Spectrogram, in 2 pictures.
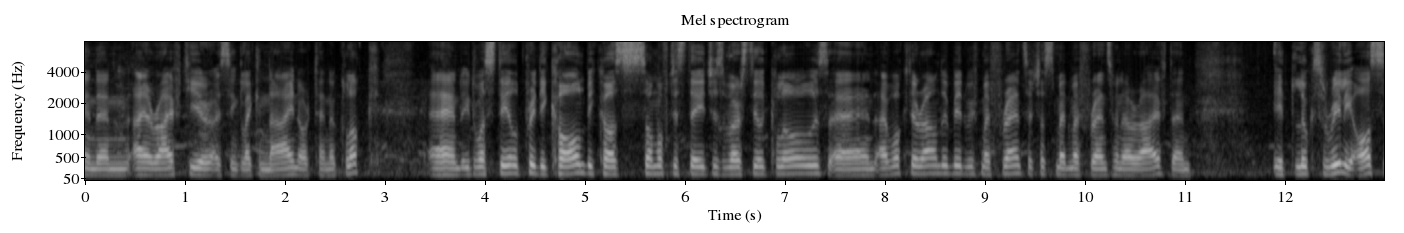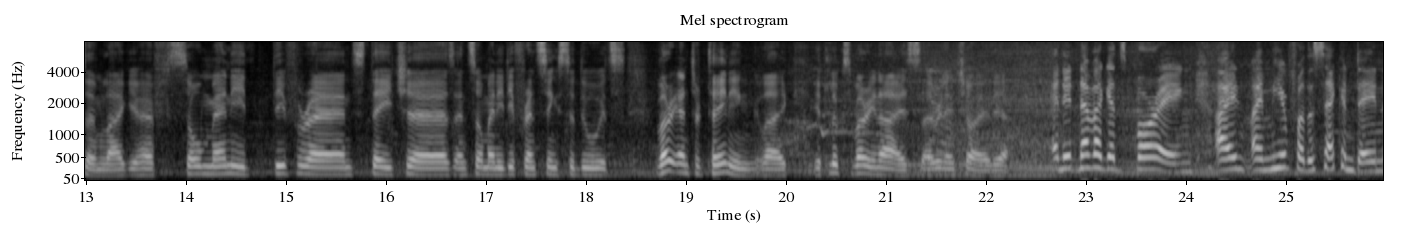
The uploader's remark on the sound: In this podcast interview which was recorded during the Noisily Festival in the UK.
